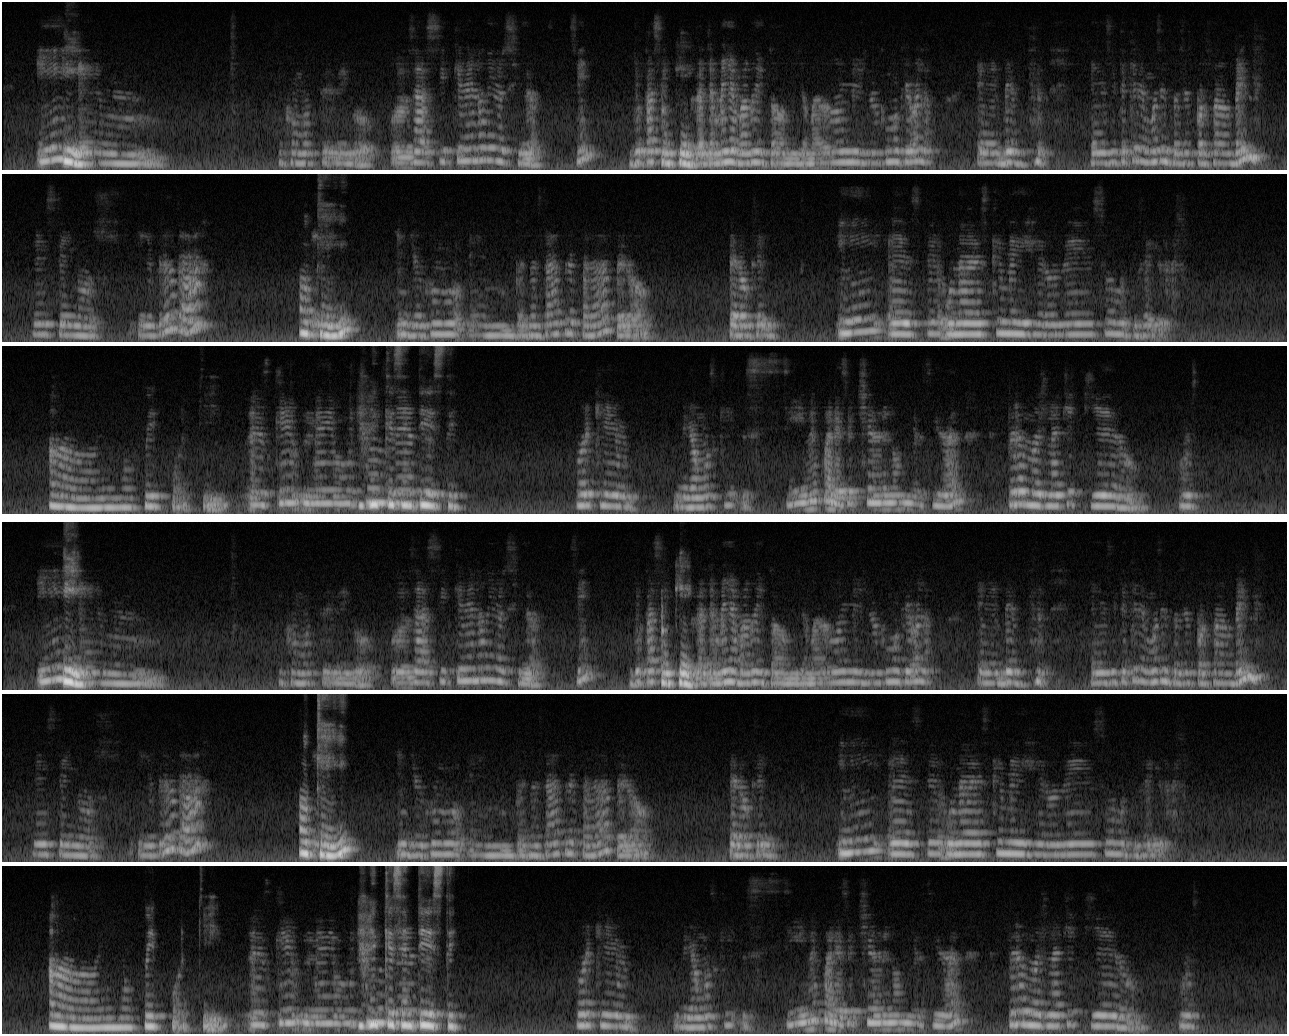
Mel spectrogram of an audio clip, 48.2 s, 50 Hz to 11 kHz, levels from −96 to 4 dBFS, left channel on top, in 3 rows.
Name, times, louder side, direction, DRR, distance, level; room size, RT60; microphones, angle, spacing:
voice 1, 0.4-2.0 3.4-6.7 7.2-7.4 7.8-11.6 12.2-13.0 13.6-15.7 16.4-17.3 17.7-18.6 19.9-20.3 21.0-24.1 25.1-25.7 26.5-30.8 35.1-37.6 39.3-40.0 40.5-41.6 41.9-44.3 44.7-46.4 46.8-47.0, equal, 40° left, -2 dB, 0.7 m, -37 dB
voice 2, 8.2-8.6 19.8-20.4 32.7-34.4 34.6-34.9 36.6-37.8, right 3 dB, 80° right, 9 dB, 0.4 m, -26 dB
2.9 x 2.1 x 2.4 m, 0.39 s
head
